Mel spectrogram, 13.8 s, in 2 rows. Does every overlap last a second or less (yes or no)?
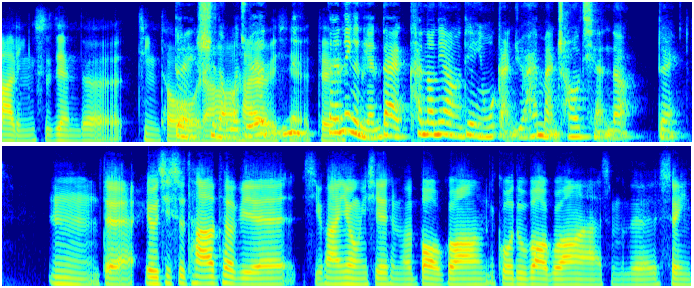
no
